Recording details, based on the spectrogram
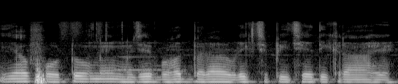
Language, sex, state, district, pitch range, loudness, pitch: Hindi, male, Arunachal Pradesh, Lower Dibang Valley, 115-125 Hz, -20 LUFS, 120 Hz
